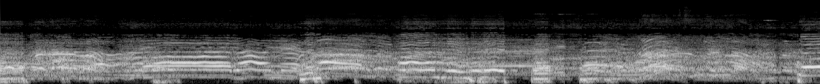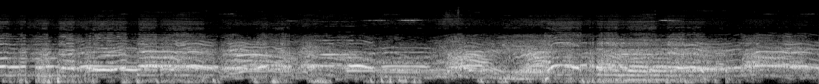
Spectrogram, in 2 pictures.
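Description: A large crowd of men chants together in unison outdoors.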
